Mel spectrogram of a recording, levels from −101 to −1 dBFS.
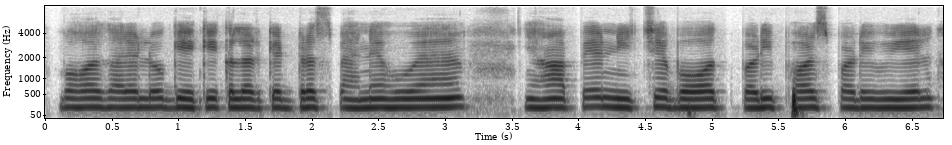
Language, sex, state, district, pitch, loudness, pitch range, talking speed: Hindi, female, Uttar Pradesh, Lalitpur, 195 Hz, -19 LUFS, 190-195 Hz, 180 wpm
